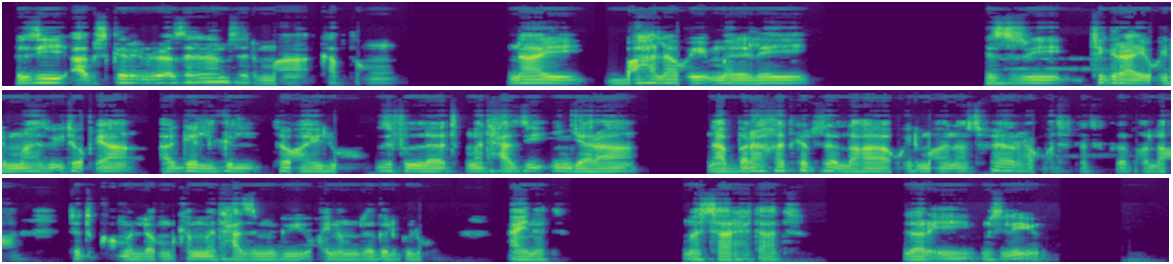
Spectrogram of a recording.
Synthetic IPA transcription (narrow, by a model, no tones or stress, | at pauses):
ʔɨziʔaβɨskʰɐɾinɨɾiʔozɐlːɐnamɨzɨd̪ɨmːakʰaβt̪ʰo̞m | najbaɦlawimɐlɐlɐj | hɨzbit̪ʰɨɡɾajwɔjd̪ɨmːahɨzbiːt̪ʰjo̞pʼːjaʔaɡɐlɡɨlt̪ʰɐβahiluzɨfɨlːɐt̪ʼmɐt̪ħaziʔɨɲd͡ʒɐɾa | nʔaβbɐɾhaxɐt̪kʰɐɾɐt̪ʰɐlːɐxawɔjd̪ɨmːanaβsɐ̥faɾħʊʔʼbot̪ʰḁt̪ʰat̪ʰt̪kʰɐt̪ʰɐlːɐxat̪ʰɨt̪ʼɨkʼːomɐlːo̞mkʰɐmːɐt̪ħazimɨɡbikʰo̞jno̞mzɐɡɐlɡɨlu | ʕajnɐt̪ | mɐsːaɾħt̪ʰa̰t̪ | zɐɾʔḭmɨsliɨ̰jːu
